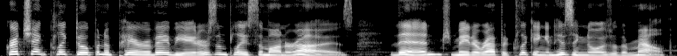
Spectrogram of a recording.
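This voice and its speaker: A woman's voice: fairly high pitch, lively intonation, normal speed, dry recording. A woman reading scripted fiction as an audiobook narrator.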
